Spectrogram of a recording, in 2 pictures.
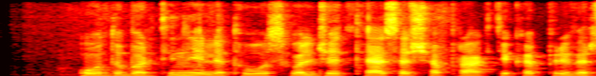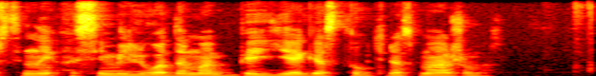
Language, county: Lithuanian, Kaunas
